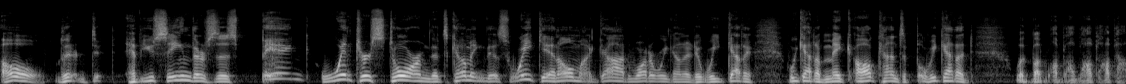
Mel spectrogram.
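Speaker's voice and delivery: frantic, rushed, scattered and panicky babbling. Mocking people panicking over a coming winter storm: imitating panicked people. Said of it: "we should not be panicking".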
